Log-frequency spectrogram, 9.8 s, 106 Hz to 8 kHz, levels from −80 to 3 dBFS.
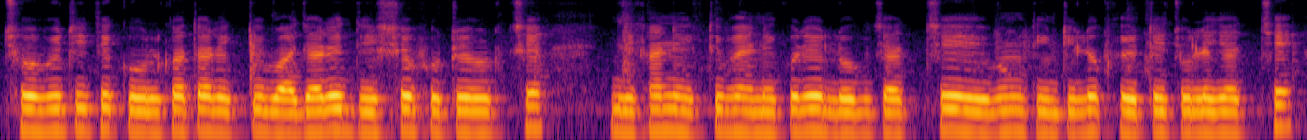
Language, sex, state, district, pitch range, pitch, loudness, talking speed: Bengali, male, West Bengal, North 24 Parganas, 130-140 Hz, 130 Hz, -14 LUFS, 120 wpm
